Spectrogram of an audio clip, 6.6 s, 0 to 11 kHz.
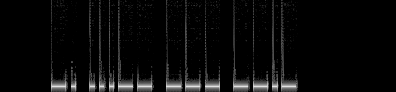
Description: Morse code, heard as a keyed tone, about 15 wpm, 700 Hz. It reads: N3OQ
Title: USA Call Signs - 4 Characters - Repeated 2x - 15wpm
